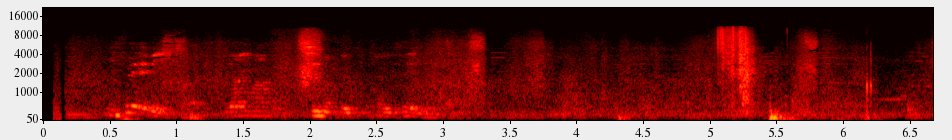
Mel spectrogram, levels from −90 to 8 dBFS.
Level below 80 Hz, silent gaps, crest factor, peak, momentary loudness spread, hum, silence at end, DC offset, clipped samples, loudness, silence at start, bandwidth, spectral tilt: -60 dBFS; none; 32 dB; -14 dBFS; 21 LU; none; 0 s; under 0.1%; under 0.1%; -43 LUFS; 0.1 s; 11.5 kHz; -3.5 dB/octave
